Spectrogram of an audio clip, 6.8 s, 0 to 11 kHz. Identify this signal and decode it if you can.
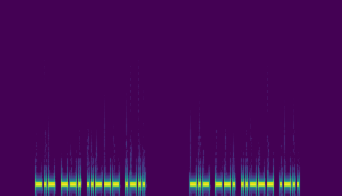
Morse code, heard as a keyed tone, about 28 wpm, 700 Hz. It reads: KG2L KG2L
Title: USA Call Signs - 4 Characters - Repeated 2x - 28wpm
